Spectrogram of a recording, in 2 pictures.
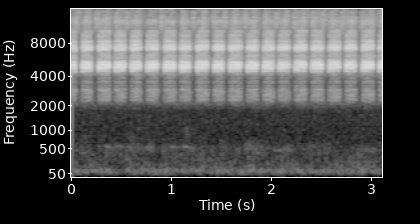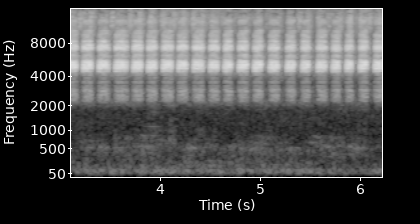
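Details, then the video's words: Morning cicadas in summer, their high buzzing song throbbing in regular pulses near three a second, strong and unbroken over a quiet low background. "Morning summer cicadas sounds"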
